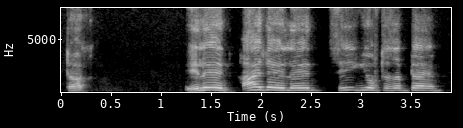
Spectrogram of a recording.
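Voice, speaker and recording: Male discussion host, high pitch, mellow tone, informal, encouraging prompts. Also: fairly even intonation, a little slow. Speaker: host of book club discussion. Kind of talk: informal moderating of a group call.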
